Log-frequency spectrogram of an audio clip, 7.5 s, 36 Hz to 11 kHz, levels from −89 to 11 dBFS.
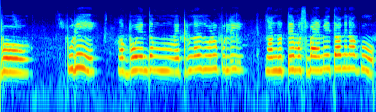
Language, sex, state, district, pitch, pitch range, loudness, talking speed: Telugu, female, Andhra Pradesh, Guntur, 310 Hz, 285-320 Hz, -15 LUFS, 105 wpm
